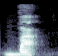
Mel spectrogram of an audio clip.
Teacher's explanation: বা বলার সময় নাক দিয়ে সাউন্ড বের হবে না, শুধুমাত্র সাউন্ড বের হবে মুখ দিয়ে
